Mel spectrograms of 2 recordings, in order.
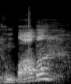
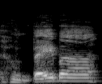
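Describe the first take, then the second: First: The middle vowel is short. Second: The middle vowel is long. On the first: This follows the older, familiar usage. "the way I learned it" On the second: This follows the new translation. "all those middle vowels ... should be long vowels"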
